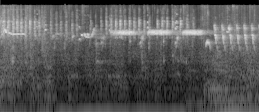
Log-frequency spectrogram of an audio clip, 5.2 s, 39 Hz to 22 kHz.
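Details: Captive male Common Rosefinch (Carpodacus erythrinus), caught in late summer, kept with a female House Finch and eating millet, gives clear, high whistled notes, three drawn-out tones in the middle, among quick chirps and soft fluttering or rustling; 4 January 2016.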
